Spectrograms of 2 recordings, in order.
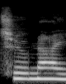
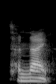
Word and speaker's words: tonight: Không phải là tonight nha, trọng âm ở night, tonight. Giống như kiểu today, trọng âm ở day.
